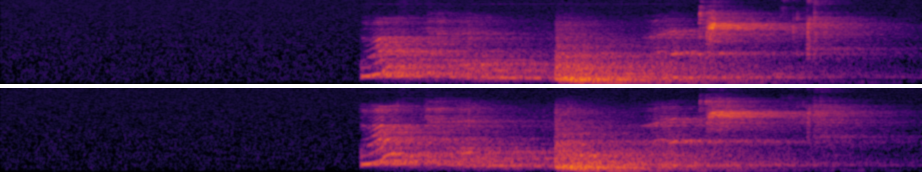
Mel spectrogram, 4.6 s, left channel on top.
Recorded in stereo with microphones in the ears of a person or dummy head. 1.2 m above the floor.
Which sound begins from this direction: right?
A child speaking, at 1.8 s.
